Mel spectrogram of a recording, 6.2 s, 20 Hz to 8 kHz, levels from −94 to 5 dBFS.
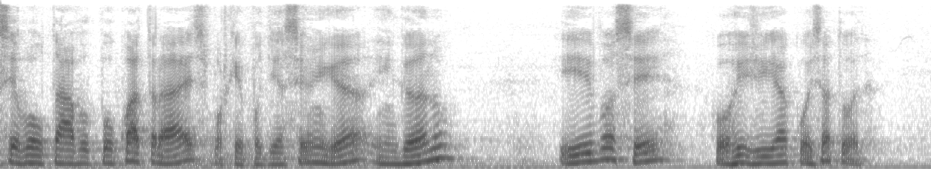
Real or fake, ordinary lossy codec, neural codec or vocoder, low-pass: real; AAC, 48 kbps; none; 7.2 kHz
